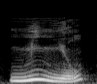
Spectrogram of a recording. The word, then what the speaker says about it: mignon: And then another example, mignon will become mignonne. Okay, same thing here, nasal mignon, and then when you put the feminine form, mignonne.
